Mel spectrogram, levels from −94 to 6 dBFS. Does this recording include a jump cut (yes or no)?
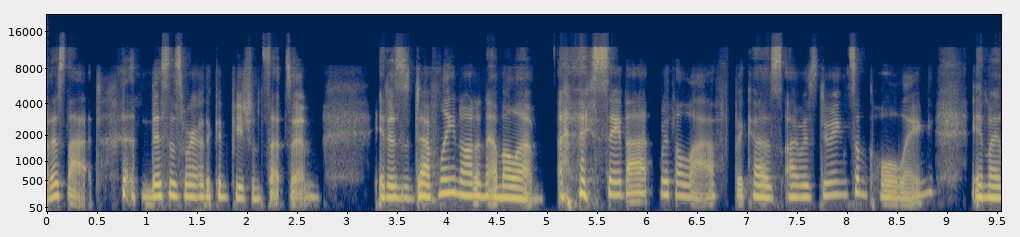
yes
